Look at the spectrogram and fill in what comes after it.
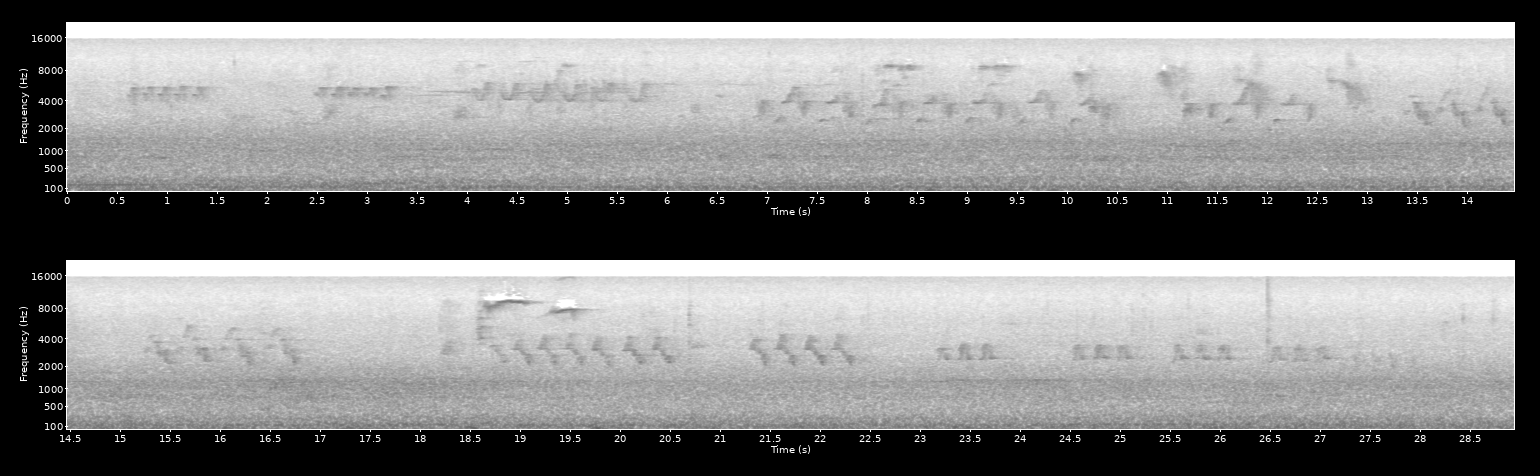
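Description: Small birds chirping in short, rapid bursts of high notes, repeated many times, over a steady low outdoor background noise.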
